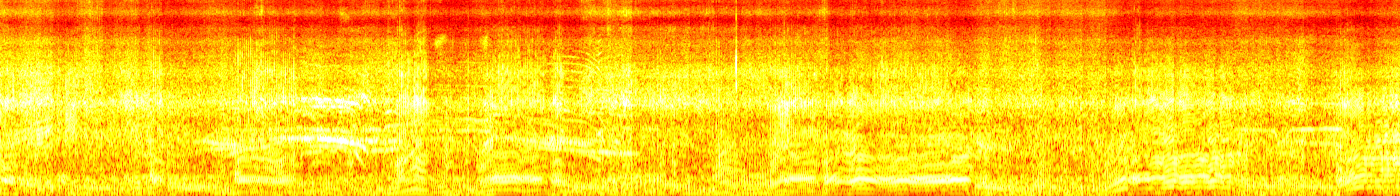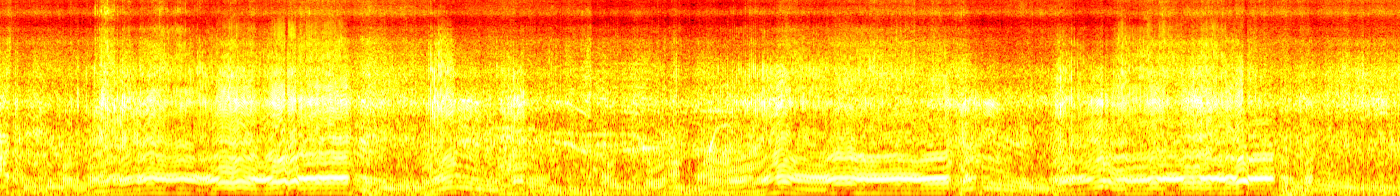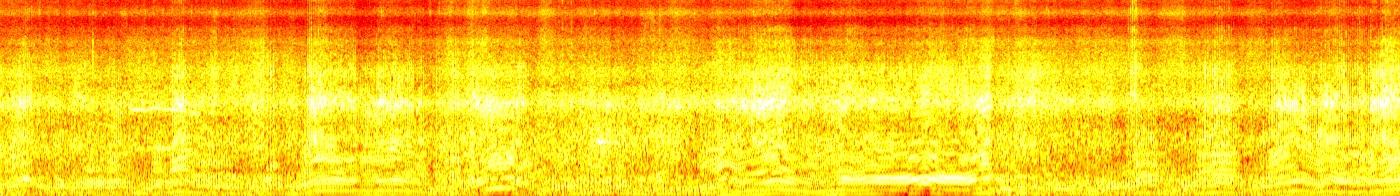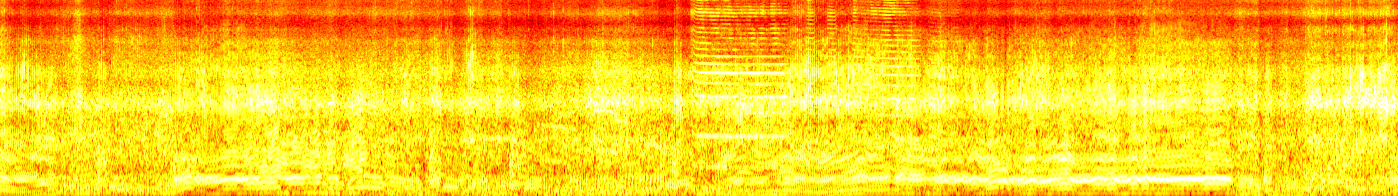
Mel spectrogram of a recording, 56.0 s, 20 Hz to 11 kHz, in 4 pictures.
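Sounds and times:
motocross bike engine revving: 0.0 - 55.9.

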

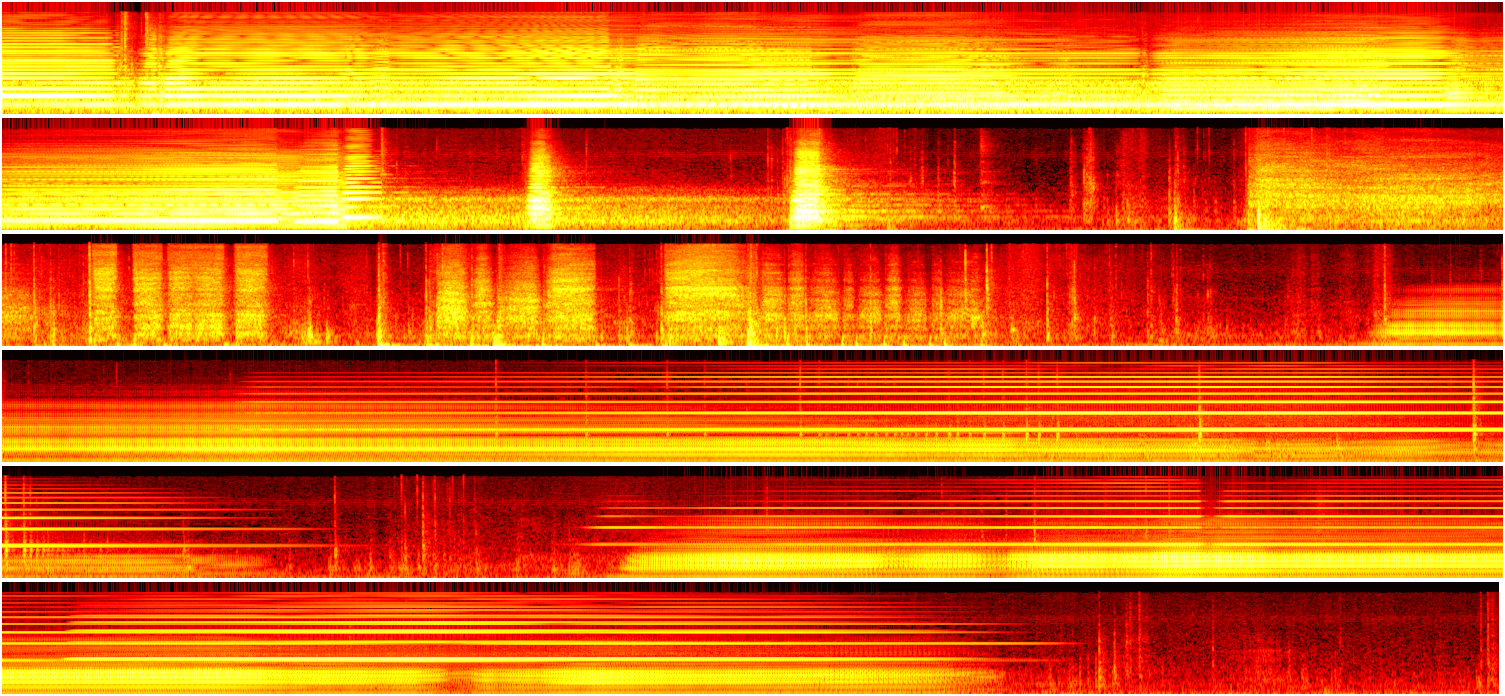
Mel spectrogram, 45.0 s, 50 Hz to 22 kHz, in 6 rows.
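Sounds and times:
sustained tones chord: 0.0 - 12.1, 33.0 - 42.7
accordion chord: 0.0 - 12.3, 21.9 - 31.6, 33.0 - 42.8.

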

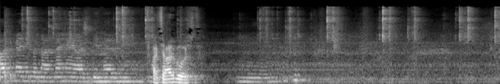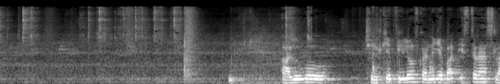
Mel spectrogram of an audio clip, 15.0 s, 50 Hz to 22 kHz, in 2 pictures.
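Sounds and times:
knife scraping potato skin: 3.8 - 10.4.

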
